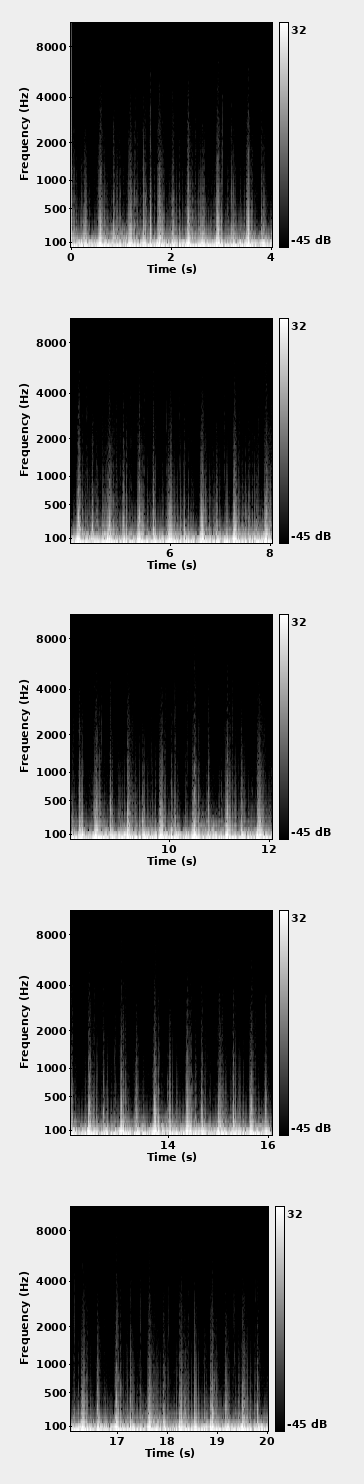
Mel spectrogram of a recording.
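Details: Heartbeat in an ASMR livestream: rapid, steady, low thumps, loud and close.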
